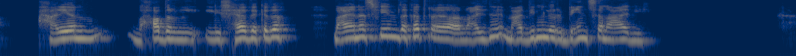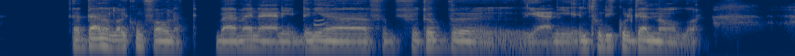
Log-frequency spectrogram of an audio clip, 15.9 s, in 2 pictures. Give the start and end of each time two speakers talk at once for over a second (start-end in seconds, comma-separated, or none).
none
